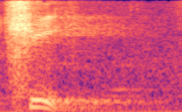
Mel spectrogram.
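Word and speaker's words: te: The second one is chi. Like cheese, the beginning of cheese.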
